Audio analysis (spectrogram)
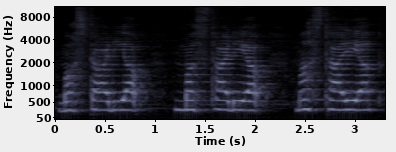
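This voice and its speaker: A woman's voice: high-pitched, monotone, normal speed, echoey room, natural voice. A young girl voicing an obedient, literal male toy robot in a read-aloud storybook. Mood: insistent. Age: child, about 6. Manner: repetitive, literal.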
